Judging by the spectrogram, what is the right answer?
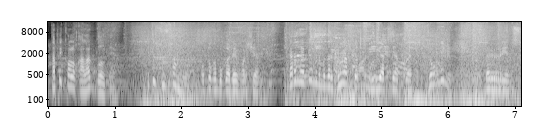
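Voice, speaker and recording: Casting: high-pitched Indonesian male game commentator, excitable and colloquial, live match feel with loud music underneath. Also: fast. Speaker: esports shoutcaster.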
